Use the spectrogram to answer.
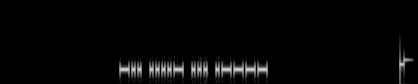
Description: Morse code, heard as a keyed tone, about 40 wpm, 700 Hz. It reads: D4S1
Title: Four Challenging Letter-Number Combinations 40wpm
